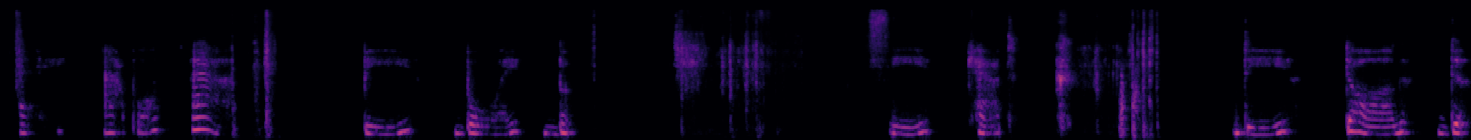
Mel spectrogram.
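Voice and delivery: very slow, soft whisper. Going through letter sounds so learners can say them aloud: whispering. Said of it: "I'm going to whisper".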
